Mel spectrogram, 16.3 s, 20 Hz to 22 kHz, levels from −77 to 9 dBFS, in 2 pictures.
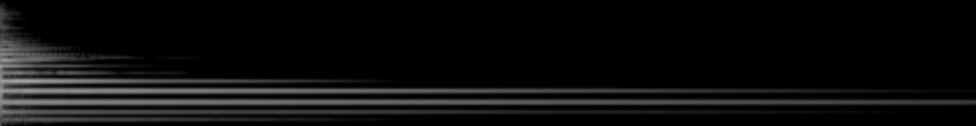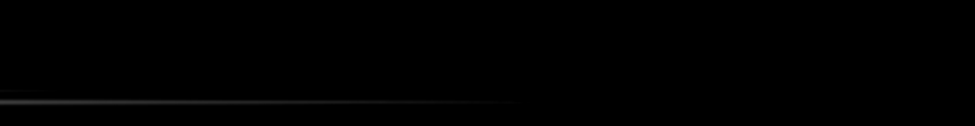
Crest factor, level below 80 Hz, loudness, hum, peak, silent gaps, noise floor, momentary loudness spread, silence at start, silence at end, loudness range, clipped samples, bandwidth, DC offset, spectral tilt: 28 dB; under -90 dBFS; -29 LUFS; none; -6 dBFS; none; -89 dBFS; 26 LU; 0 s; 9.5 s; 25 LU; under 0.1%; 16 kHz; under 0.1%; 1.5 dB/octave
